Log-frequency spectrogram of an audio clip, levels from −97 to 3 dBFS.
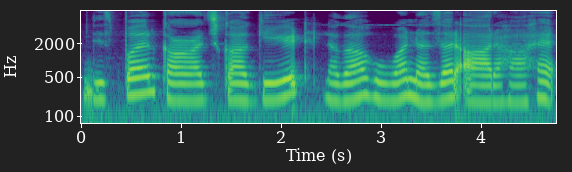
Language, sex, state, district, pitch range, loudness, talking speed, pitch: Hindi, female, Chhattisgarh, Raipur, 190-210 Hz, -18 LUFS, 140 wpm, 195 Hz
